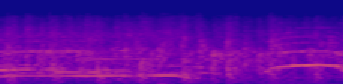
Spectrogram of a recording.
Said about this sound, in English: So one round of applause for everyone that performed tonight.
